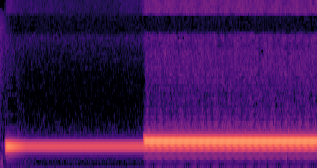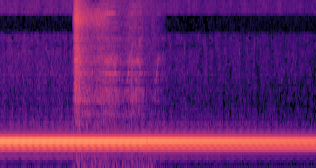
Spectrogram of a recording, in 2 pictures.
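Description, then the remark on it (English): A pure sine tone sounds alone, then a second sine tone joins an equal-tempered major third above. The pair holds steady with a faint beating roughness, and a brief noisy rustle passes midway. “So that's the overtone major third. And here's what we actually get on the piano.”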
